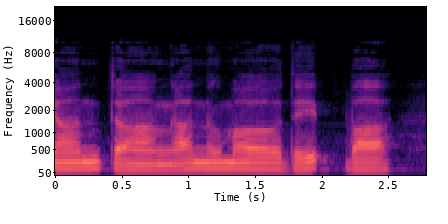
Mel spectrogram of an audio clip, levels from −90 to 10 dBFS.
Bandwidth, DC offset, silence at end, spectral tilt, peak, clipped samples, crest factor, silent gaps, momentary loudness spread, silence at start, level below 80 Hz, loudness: 8.6 kHz; under 0.1%; 0.25 s; -9 dB/octave; -10 dBFS; under 0.1%; 16 dB; none; 4 LU; 0 s; -72 dBFS; -27 LUFS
